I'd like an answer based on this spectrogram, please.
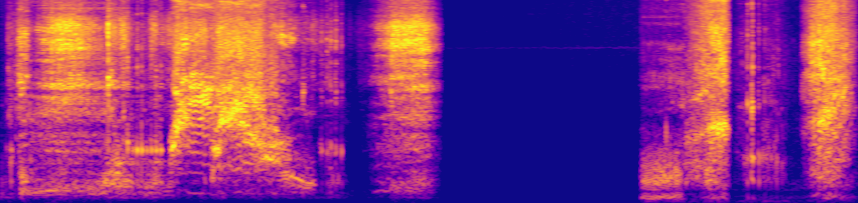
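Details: South American cougar (mountain lion, puma, panther) giving harsh, raspy, roaring growls in rough bursts, then about two seconds of silence, followed by more short snarling bursts.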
